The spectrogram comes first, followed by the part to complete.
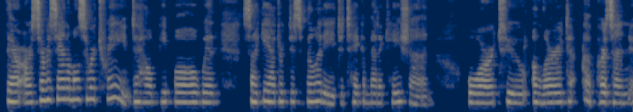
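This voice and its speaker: A woman with an American accent giving articulate, measured explanations as an expert guest in an interview. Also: medium pitch, a little mellow. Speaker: expert guest, physician and health policy researcher.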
